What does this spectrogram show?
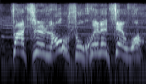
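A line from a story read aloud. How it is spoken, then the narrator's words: Growling, threatening dog. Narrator (Chinese): 一只狗呲牙咧嘴的对猫啊在那吼叫，威胁着说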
